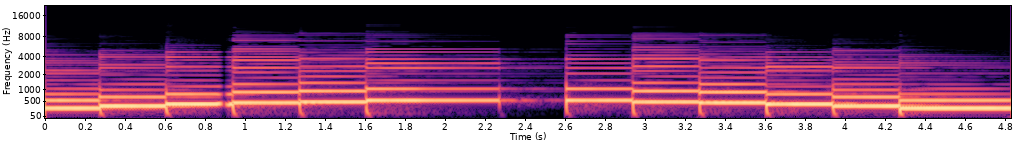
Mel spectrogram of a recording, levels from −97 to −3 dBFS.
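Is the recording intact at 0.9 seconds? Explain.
No. AAC frame loss with muting hits from 0.86 to 0.92 s: the decoder received no data for that stretch and zeroed its spectrum, which fits one lost frame of about 43 ms. The overlapping windows fade the sound out and back in, leaving a brief dip.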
